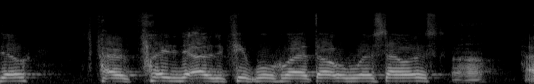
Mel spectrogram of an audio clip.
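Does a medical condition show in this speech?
Yes: speech impairment after accident.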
